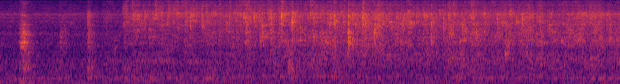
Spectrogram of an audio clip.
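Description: Water draining from a steam boiler sight glass, a steady trickling and gushing flow that holds at an even level throughout, with no talk.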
